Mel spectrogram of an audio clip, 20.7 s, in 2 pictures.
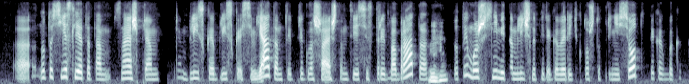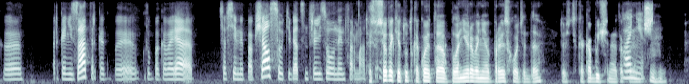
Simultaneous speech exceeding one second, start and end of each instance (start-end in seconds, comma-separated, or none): none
